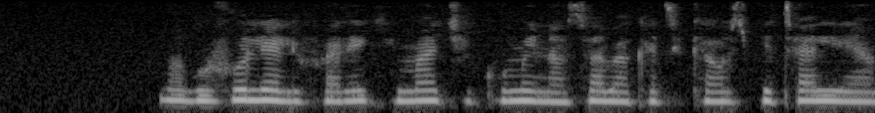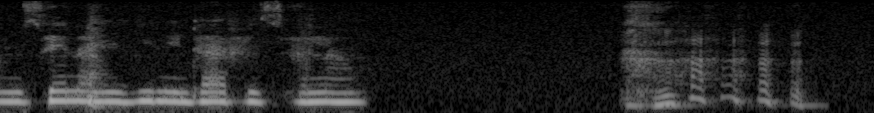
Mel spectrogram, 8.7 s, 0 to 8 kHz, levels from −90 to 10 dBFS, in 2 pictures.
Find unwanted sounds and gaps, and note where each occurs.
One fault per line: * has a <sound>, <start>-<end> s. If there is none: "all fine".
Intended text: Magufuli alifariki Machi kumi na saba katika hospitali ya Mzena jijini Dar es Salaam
* has a laugh, 7.5-8.5 s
